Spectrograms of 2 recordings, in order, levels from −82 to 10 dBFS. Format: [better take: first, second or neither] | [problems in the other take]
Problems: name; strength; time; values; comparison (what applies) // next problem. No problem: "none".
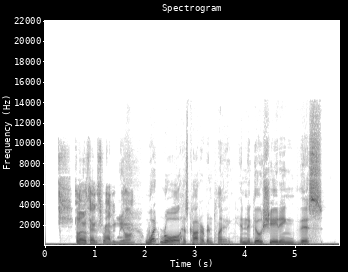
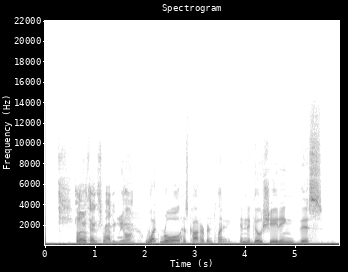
first | low rumble; loud; throughout; 3 dB below the speech; faint in the first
